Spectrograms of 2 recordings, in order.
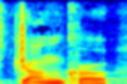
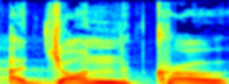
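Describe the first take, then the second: First: "John Crow" quicker and lower, like "Junkro"; Patois pronunciation. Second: "John Crow" slowly, in clear English vowels; English pronunciation. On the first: Patois take after English one. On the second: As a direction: say "John Crow" slow and separated. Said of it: "that's how it's pronounced in English". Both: Shown as a demonstration.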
